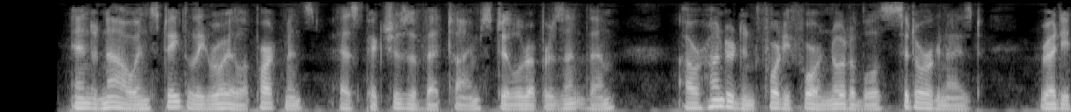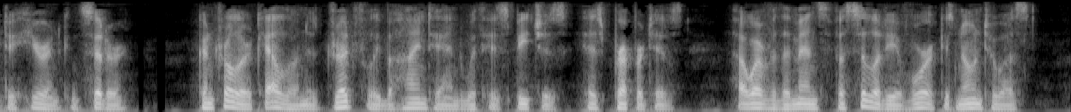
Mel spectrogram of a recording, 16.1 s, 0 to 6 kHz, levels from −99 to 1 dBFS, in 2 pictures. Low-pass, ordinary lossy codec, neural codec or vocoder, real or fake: 5.4 kHz; MP3, 32 kbps; none; real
